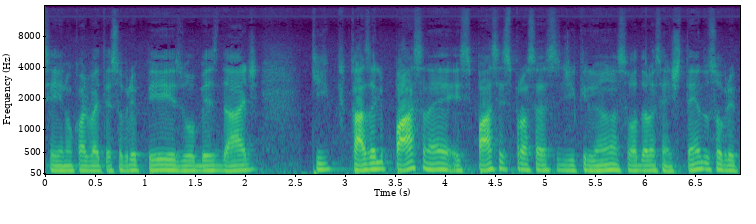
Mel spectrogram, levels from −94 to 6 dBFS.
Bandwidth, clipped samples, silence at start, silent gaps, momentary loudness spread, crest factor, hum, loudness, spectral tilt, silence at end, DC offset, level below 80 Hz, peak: 13.5 kHz; under 0.1%; 0 s; none; 8 LU; 14 dB; none; -19 LUFS; -7.5 dB/octave; 0 s; under 0.1%; -38 dBFS; -4 dBFS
